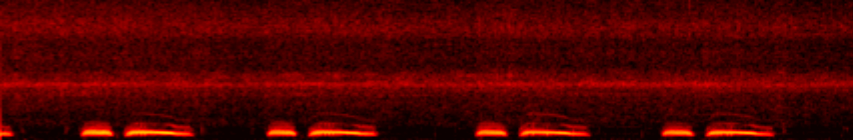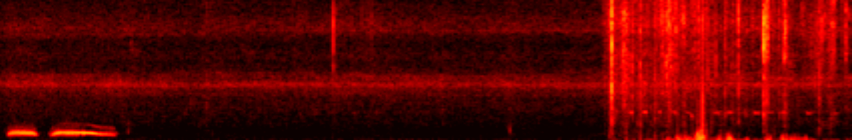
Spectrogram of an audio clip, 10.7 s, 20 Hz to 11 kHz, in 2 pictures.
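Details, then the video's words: Spotted dove call used as a decoy to lure wild birds, kuk 1 style, on branch and ground: low hollow two-part coos repeated five times over six seconds, then a burst of loud rustling noise. "SUARA PANCINGAN BURUNG TEKUKUR,KUK 1 DI RANTING &TANAH"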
